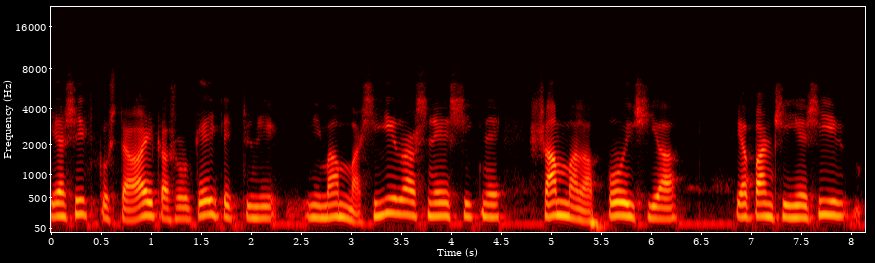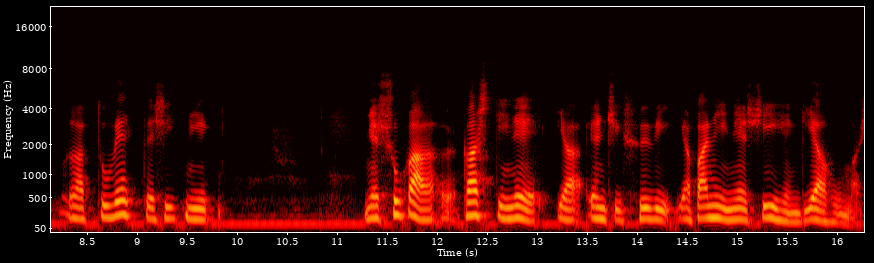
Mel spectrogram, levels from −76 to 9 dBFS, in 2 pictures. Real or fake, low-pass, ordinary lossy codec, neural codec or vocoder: fake; 19.8 kHz; none; autoencoder, 48 kHz, 32 numbers a frame, DAC-VAE, trained on Japanese speech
